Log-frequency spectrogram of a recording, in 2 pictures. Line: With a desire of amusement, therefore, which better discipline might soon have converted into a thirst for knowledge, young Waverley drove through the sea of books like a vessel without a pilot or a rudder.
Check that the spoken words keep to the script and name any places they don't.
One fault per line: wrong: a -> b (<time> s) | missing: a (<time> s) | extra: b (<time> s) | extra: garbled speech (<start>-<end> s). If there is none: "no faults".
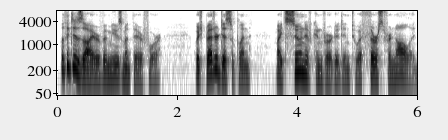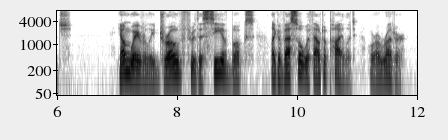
no faults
